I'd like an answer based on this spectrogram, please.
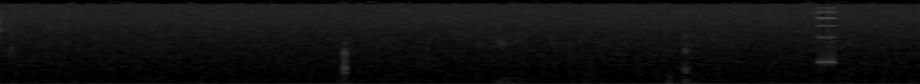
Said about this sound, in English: And it just gave me two beeps to indicate the battery has been inserted properly.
